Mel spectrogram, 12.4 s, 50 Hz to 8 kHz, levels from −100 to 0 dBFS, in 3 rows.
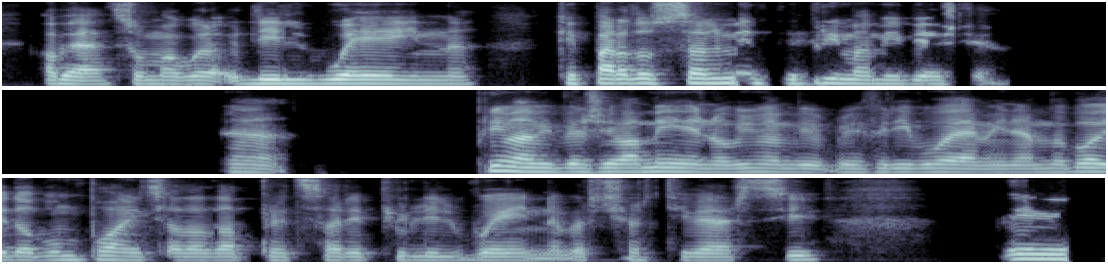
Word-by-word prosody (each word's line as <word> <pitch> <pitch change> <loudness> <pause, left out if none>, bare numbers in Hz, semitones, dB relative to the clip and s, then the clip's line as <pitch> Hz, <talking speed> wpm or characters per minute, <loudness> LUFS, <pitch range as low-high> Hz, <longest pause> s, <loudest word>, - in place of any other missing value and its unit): vabbè 130 -2 +4
insomma 130 +1 -2
quella 135 0 +1
Lil 140 +1 +4
Wayne 140 -2 +4 0.2
che 145 - -2
paradossalmente 160 0 +4
prima 150 -2 +1
mi 135 0 -2
piace 135 -1 -3 1.2
Eh. - - -3 0.7
Prima 165 -3 +4
mi 140 - +2
piaceva 140 +1 +1
meno, 140 -3 0
prima 135 0 -3
mi 125 -1 -4
preferivo 130 +1 -4
Eminem, 125 0 -1
poi 140 +1 +2
dopo 130 0 -2
un 140 - -4
po' 145 0 -3
ho - - +2
iniziato 125 -1 -3
ad 120 - -7
apprezzare 125 0 -4
più 130 +1 -10
Lill 130 -1 -6
Wayne 125 - -2
per 65 - -6
certi - - -8
versi 125 +4 -2 0.7
e 165 0 +4
135 Hz, 165 wpm, -24 LUFS, 125-145 Hz, 1.2 s, vabbè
